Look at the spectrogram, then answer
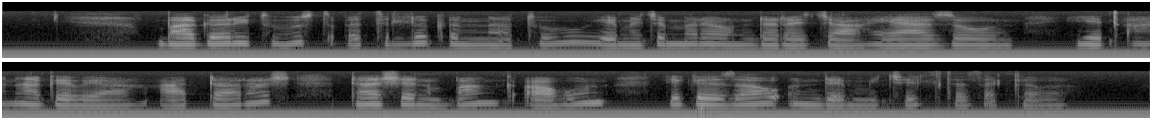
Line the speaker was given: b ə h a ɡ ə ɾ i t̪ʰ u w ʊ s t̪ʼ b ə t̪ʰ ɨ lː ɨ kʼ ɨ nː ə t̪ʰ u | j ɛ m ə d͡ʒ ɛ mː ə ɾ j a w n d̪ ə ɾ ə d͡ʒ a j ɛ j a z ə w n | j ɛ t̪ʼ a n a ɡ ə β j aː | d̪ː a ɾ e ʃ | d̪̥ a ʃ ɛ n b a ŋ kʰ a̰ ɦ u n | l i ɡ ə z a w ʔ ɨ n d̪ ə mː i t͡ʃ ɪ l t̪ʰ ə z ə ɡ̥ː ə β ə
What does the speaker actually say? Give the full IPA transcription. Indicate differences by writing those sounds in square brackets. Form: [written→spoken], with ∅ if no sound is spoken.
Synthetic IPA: b ə h a ɡ ə ɾ i t̪ʰ u w ʊ s t̪ʼ b ə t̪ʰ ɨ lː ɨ kʼ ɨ nː ə t̪ʰ u | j ɛ m ə d͡ʒ ɛ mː ə ɾ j a w n d̪ ə ɾ ə d͡ʒ a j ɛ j a z ə w n | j ɛ t̪ʼ a n a ɡ ə β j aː | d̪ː a ɾ [e→a] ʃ | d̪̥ a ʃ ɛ n b a ŋ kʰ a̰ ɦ u n | l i ɡ ə z a w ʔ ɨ n d̪ ə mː i t͡ʃ ɪ l t̪ʰ ə z ə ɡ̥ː ə β ə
